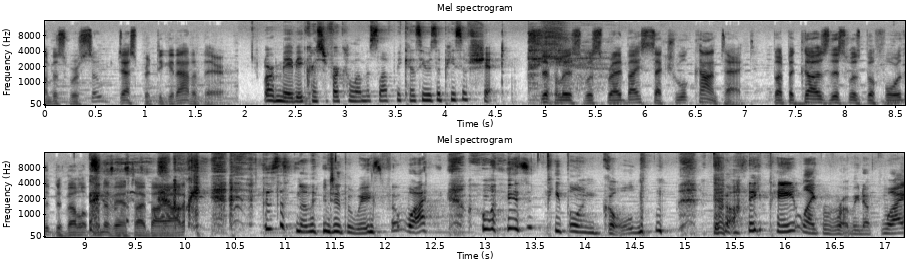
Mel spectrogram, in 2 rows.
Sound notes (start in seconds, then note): 9.0 laughing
